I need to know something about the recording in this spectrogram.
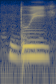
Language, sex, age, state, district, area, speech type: Odia, female, 30-45, Odisha, Balangir, urban, read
